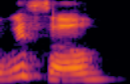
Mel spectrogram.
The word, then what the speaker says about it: whistle: go to whistle with so we know that that kind of sounds like castle so we have a closed in syllable with a short eye and then we do have the consonant le but we cross off the consonant le right because we don't hear the t with o so we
